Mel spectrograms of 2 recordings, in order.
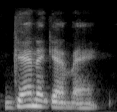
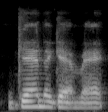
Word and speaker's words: Ginigeme: It's Ginigeme. Ginigeme.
